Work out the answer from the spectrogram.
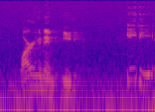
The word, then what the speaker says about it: EDI: are you named eating IDI is the phonetic pronunciation of EDI that is an acronym for enhanced defense intelligence what do you do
